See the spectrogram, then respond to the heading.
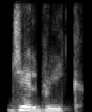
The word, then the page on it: jailbreak: Indian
